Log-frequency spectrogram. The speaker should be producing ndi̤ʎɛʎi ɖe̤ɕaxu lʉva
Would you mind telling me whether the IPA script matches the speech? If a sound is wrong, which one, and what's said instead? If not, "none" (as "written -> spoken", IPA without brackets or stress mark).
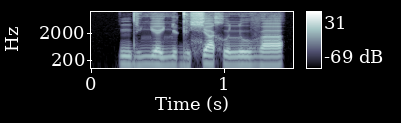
ʉ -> u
